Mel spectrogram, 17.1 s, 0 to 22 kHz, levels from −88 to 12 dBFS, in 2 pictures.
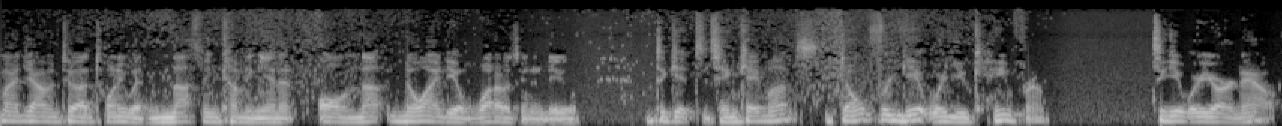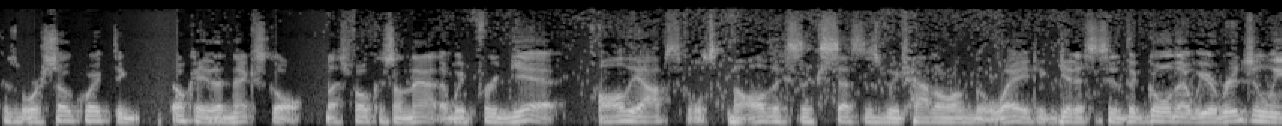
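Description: Throughout the speech, the background falls to near silence dotted with twinkling specks: overdone noise removal, switching off individual frequency bands it mistakes for noise. Also throughout, the gain is pulled down by about 20 dB under loud syllables, a squashed gain pumping, likely from excessive input gain driving a fast limiter. The room noise stays about 45 dB below the speech.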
